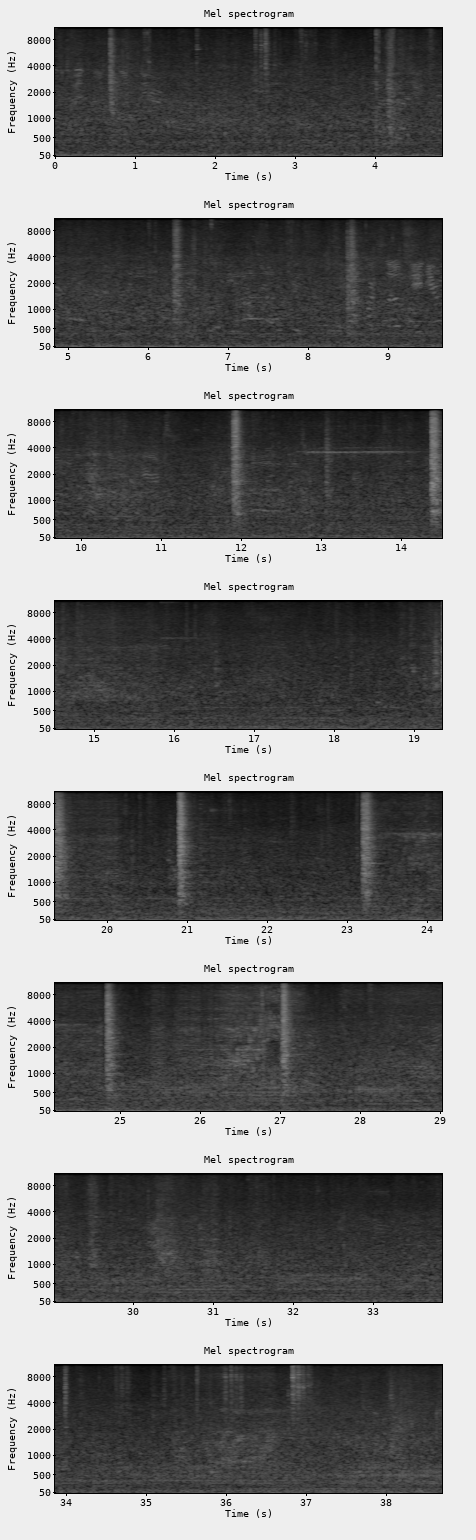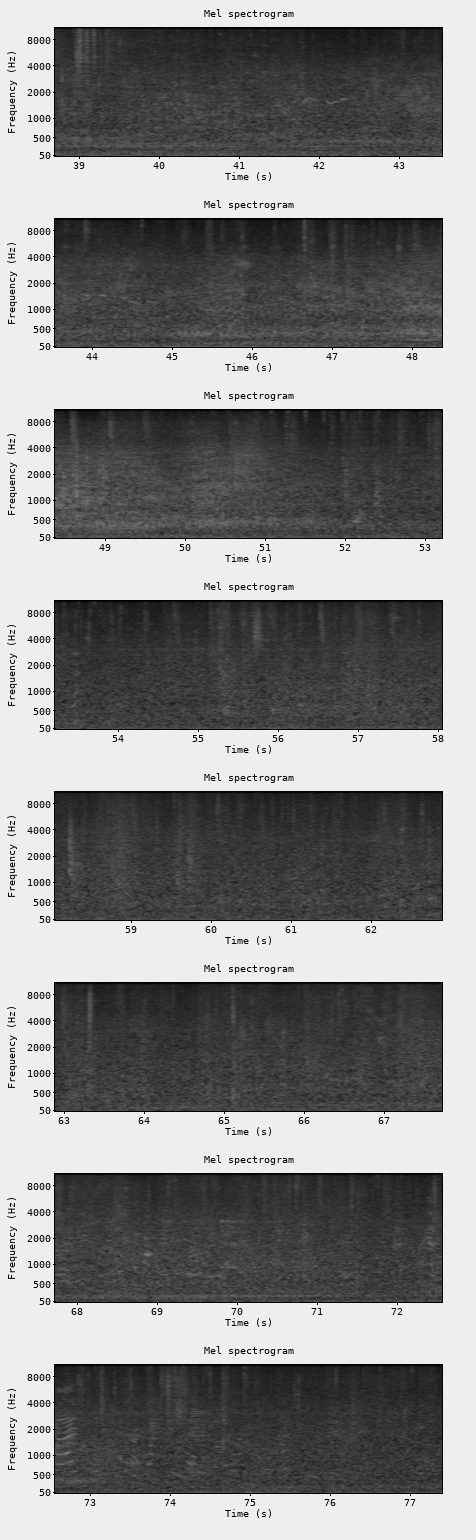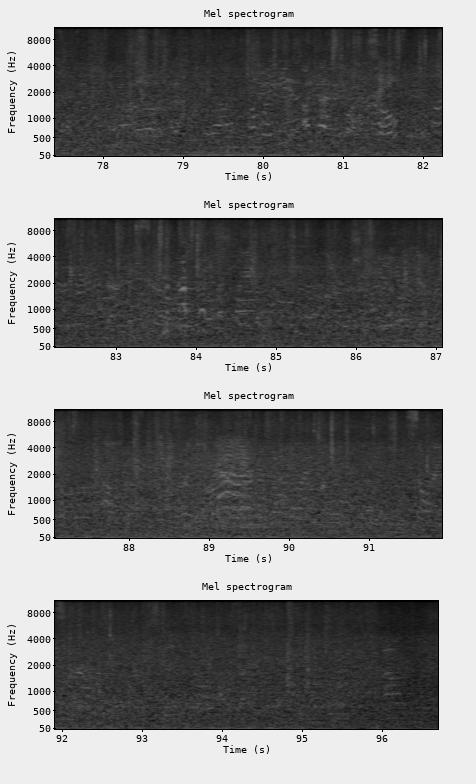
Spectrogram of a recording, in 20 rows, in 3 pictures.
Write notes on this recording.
Sounds of the Rockaway Ferry docking at Wall Street/Pier 11.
